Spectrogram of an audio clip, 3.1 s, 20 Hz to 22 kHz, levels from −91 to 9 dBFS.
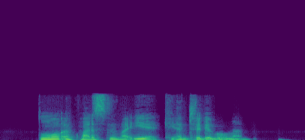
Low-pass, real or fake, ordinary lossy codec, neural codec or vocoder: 7.2 kHz; fake; AAC, 32 kbps; codec, 16 kHz, 0.5 kbps, X-Codec, HuBERT features, trained on general audio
